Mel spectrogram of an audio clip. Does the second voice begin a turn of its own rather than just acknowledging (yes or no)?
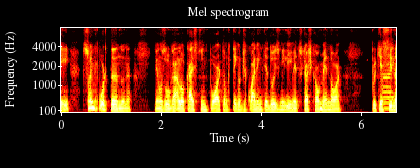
no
